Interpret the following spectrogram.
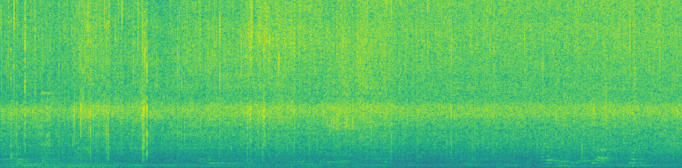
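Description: Slices of pork belly and marinated beef sizzling on a hot Korean barbecue grill pan: a steady frying hiss, with a couple of light clicks of metal tongs turning the meat.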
